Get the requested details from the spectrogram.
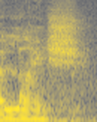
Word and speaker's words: Leish: I mean, it was hardly a nickname even, but I went by Leish. Most of my friends called me Leish. – Okay. – It's like the middle syllable of my real name.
